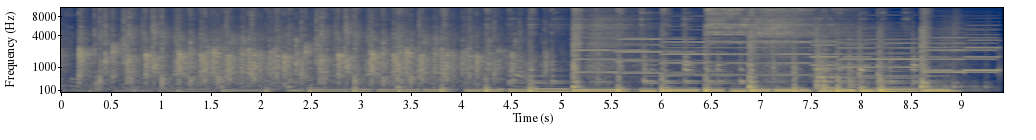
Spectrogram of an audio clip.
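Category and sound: crowd, audience applause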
